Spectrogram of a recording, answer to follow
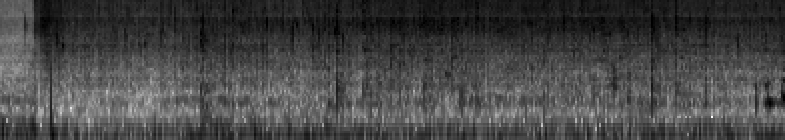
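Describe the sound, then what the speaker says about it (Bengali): Chopped onions with dried red chillies frying in oil in a pan for vegetable masoor dal, a constant close sizzle with occasional stirring scrapes and clinks. "একটু হালকা করে পেঁয়াজগুলো লাল করে ভেজে নিয়েছি"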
